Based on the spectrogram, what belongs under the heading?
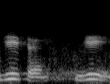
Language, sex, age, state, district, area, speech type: Hindi, female, 45-60, Uttar Pradesh, Azamgarh, rural, conversation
